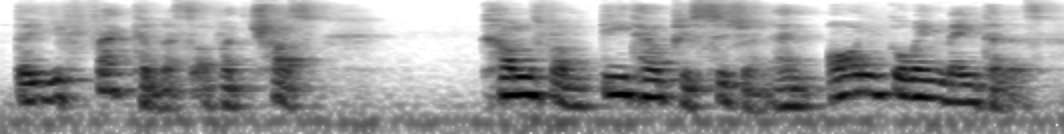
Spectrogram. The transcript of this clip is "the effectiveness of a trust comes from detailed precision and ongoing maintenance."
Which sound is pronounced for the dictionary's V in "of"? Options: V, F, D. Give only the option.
V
